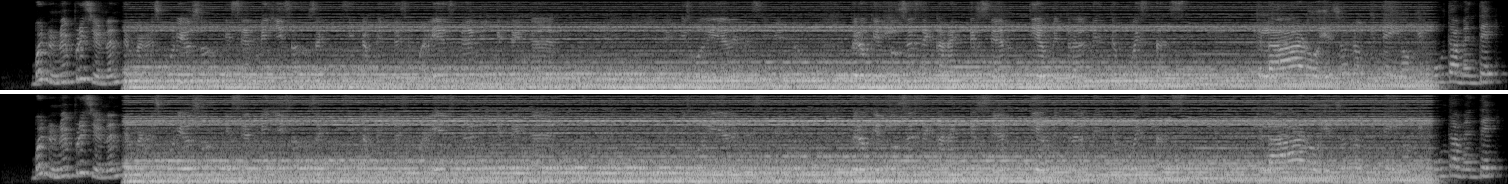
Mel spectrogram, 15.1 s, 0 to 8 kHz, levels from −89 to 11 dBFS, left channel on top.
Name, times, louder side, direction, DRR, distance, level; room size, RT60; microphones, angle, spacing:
voice 1, 0.3-5.7 6.0-11.8, equal, 15° left, 2 dB, 1.9 m, -29 dB
sound 1, 1.2-14.3, right 1 dB, 50° right, 1.4 m, -17 dB
voice 2, 12.6-15.0, left 2 dB, 50° left, 2 dB, 1.4 m, -26 dB
9.0 x 3.8 x 4.6 m, 0.33 s
head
